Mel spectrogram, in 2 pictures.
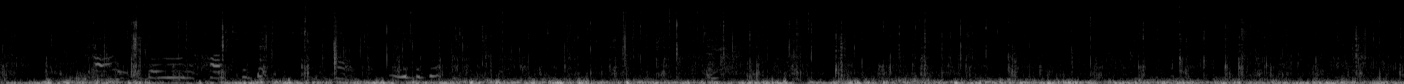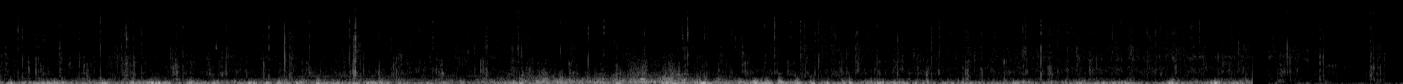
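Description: Footsteps walking on a rough road surface, a steady patter of steps over a continuous low rumble on the microphone. A few brief faint voices come in the first few seconds.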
